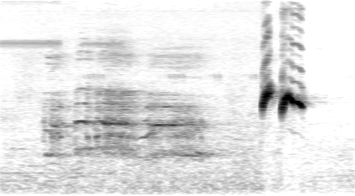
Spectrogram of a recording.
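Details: Caged female red-whiskered bulbul giving a call meant to stimulate a male or for pairing: two loud whistled notes, the second drawn out and falling. Before them comes a lower, harmonic, drawn-out call from another bird.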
